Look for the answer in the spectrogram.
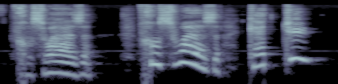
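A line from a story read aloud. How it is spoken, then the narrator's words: Male stammering. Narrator (French): balbutiait-il encore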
